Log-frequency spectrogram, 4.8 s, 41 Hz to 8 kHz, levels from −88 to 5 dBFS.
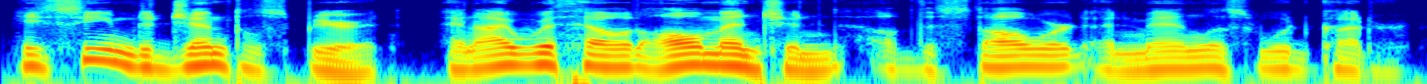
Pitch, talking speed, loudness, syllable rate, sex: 110 Hz, 215 wpm, -18 LUFS, 5.6 syllables/s, male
